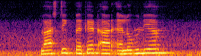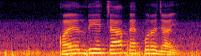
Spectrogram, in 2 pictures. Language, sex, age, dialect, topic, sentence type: Bengali, male, 18-24, Jharkhandi, agriculture, statement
